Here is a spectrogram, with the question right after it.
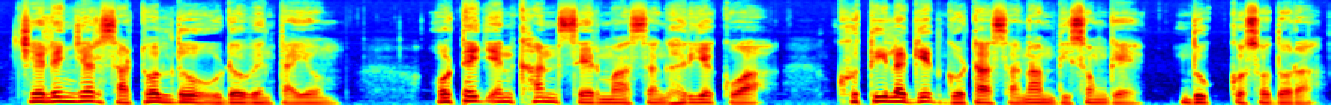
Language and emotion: Santali, sad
